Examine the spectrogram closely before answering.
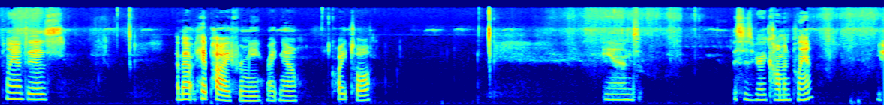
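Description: Leaves rustle softly as a hand touches them.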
